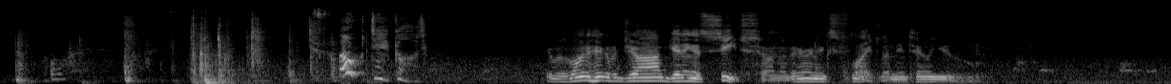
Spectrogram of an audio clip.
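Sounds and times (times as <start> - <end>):
door being handled with wooden knocks and clunks: 1.8 - 3.8
speech: 3.8 - 4.4, 5.5 - 9.9.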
